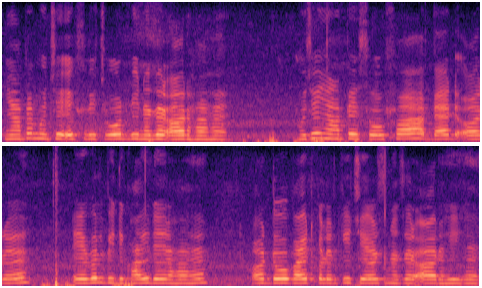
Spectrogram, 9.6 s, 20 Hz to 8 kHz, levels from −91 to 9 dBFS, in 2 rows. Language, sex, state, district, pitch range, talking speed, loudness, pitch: Hindi, female, Chandigarh, Chandigarh, 230-245 Hz, 200 wpm, -16 LUFS, 235 Hz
